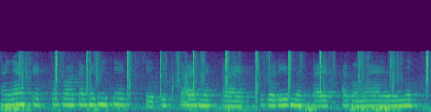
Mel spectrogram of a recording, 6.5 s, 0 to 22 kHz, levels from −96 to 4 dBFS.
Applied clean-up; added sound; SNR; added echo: none; Walk, footsteps; 4 dB; reverberation time 0.8 s.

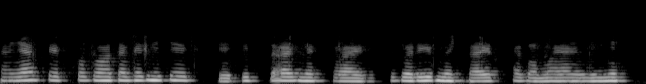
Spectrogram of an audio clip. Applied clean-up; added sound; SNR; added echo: neural mask model DeepFilterNet 3.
